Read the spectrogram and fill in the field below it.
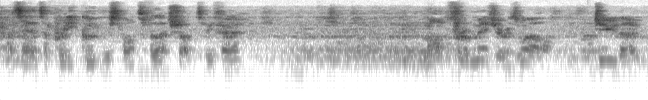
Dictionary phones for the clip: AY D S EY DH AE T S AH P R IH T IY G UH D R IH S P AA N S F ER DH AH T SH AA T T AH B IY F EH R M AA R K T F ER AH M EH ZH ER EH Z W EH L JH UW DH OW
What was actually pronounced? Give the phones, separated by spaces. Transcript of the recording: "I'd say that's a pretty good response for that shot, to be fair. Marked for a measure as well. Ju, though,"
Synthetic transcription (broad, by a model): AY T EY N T AH P R IH T IY G UH D R IH S P AA N S F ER DH AH T SH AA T T AH B IY F EH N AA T F ER AH M EH ZH ER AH Z W EH L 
